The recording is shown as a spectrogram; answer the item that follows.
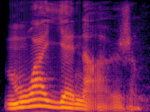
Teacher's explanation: comme vous faites le lien entre les deux, vous allez prononcer « moyenne »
